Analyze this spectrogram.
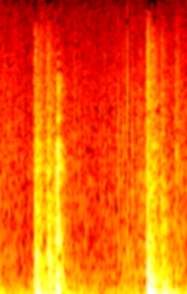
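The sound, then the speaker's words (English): Two heavy, muffled thuds about a second and a half apart as people jump down one after another onto the ground, with no talking. “Well, what do we do now? Jump down, of course.”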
